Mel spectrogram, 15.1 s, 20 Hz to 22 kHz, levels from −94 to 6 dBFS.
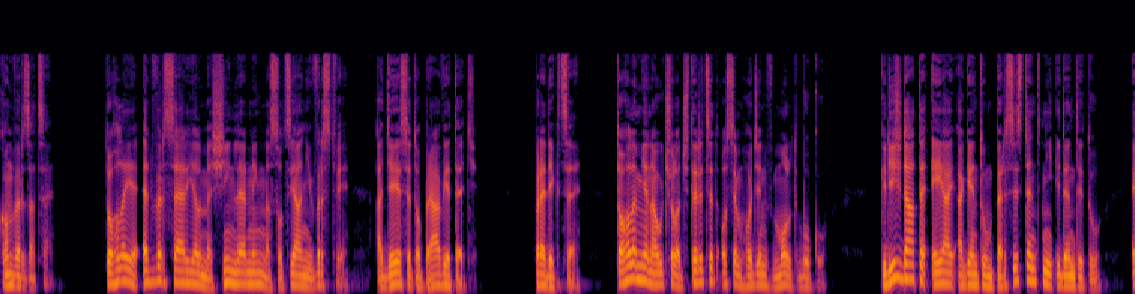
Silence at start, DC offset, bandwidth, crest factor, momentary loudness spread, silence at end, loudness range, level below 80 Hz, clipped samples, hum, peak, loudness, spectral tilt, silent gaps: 0 s; under 0.1%; 12 kHz; 20 dB; 11 LU; 0 s; 3 LU; -58 dBFS; under 0.1%; none; -4 dBFS; -24 LUFS; -6 dB/octave; 0.87-1.39 s, 4.94-4.98 s, 6.41-6.46 s, 6.82-7.11 s, 8.00-8.19 s, 11.02-11.06 s, 11.56-11.71 s, 15.00-15.06 s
